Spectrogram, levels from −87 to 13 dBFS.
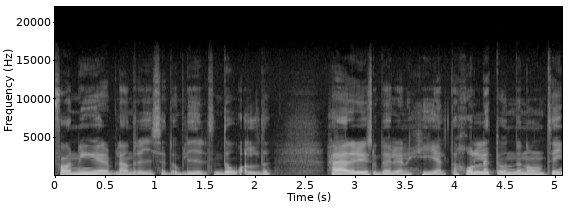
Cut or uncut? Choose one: cut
